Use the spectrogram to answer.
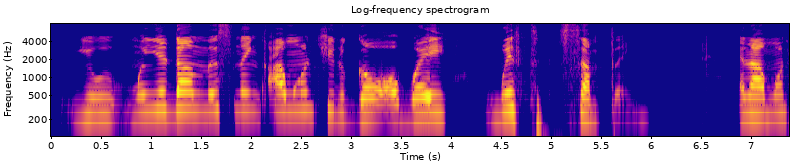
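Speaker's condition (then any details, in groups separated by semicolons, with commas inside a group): Cerebral palsy; depends on others for physical needs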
